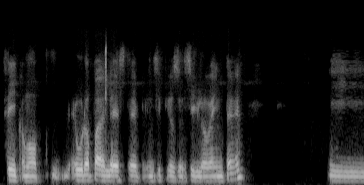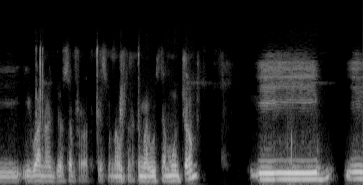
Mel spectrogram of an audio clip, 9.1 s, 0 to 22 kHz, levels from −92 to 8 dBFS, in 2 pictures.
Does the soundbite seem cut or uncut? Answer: uncut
